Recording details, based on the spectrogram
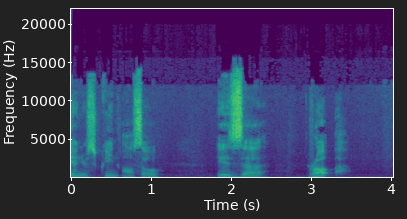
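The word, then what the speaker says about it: ر: This letter, which you can see on your screen also, is ra.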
